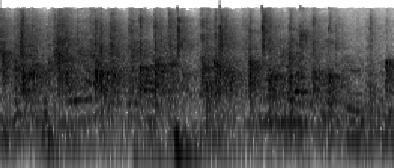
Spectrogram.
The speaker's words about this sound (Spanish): Aplaudan conmigo.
